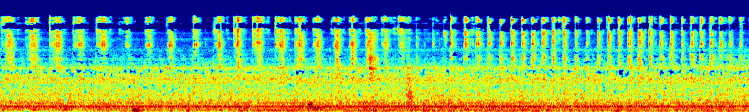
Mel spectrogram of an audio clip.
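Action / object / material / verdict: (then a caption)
scrape / kinetic sand slab / sand / none. A thin metal blade scores many fine cuts into a palm-sized solid slab of beige kinetic sand held over a tray. A rapid, steady series of soft, bright scratching slices plays over a faint constant low hum, with a few slightly louder cuts along the way.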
